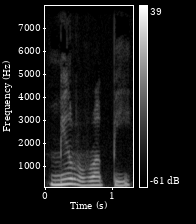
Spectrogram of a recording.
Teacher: مر ادغام بغیر غنہ کا، یہاں پر نون کی آواز نہیں آئے گی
